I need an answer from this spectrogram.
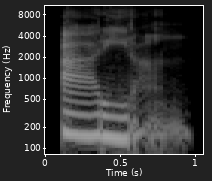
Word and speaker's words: Arirang: Because Korean and Spanish pronounces A the same way. Yes, the ah, the ah sound. Arirang.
